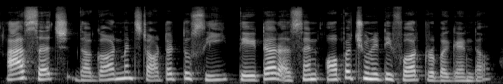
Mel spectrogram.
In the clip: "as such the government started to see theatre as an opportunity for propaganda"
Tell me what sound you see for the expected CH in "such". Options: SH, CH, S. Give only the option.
CH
